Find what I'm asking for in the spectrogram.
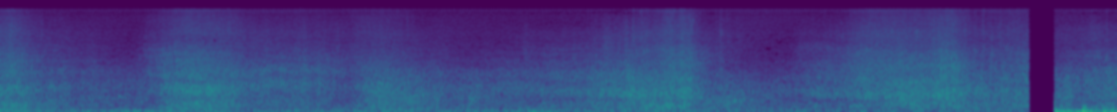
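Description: Waves washing onto the seashore at San Juan, Balayan, Batangas, a continuous roaring surf with swelling and receding surges, mixed with wind buffeting the microphone, and no talking.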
